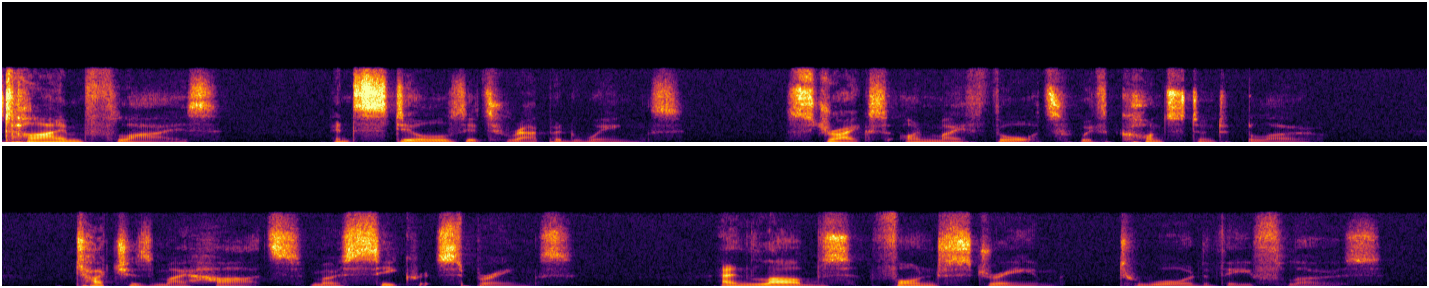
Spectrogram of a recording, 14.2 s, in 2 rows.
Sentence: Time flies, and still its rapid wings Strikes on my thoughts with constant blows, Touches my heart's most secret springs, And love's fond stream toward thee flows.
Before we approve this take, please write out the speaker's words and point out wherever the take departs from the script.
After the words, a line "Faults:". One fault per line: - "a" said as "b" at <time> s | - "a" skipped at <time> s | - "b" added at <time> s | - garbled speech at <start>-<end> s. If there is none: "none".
Time flies, and stills its rapid wings Strikes on my thoughts with constant blow, Touches my heart's most secret springs, And love's fond stream toward thee flows.
Faults:
- "still" said as "stills" at 1.8 s
- "blows" said as "blow" at 6.2 s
